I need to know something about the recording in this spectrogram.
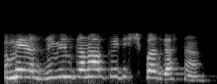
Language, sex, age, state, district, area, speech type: Kashmiri, female, 30-45, Jammu and Kashmir, Bandipora, rural, conversation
